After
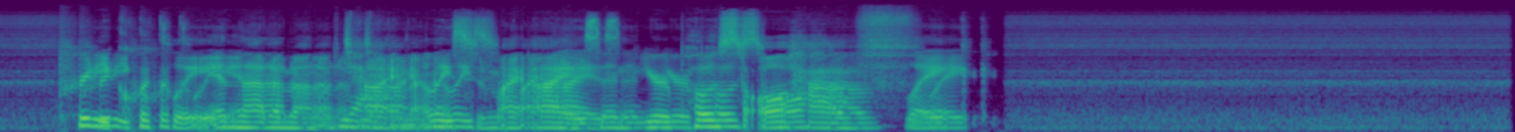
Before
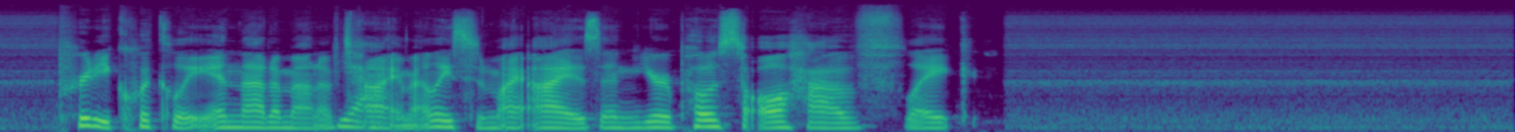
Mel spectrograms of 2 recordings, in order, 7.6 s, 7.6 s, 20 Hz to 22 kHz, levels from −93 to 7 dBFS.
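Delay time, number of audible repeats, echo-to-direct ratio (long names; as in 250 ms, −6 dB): 99 ms, 1, −5.0 dB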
